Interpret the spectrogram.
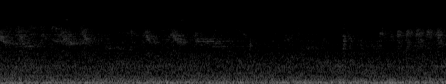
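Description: Faint bird chirps, short high calls repeating every half second or so, over a low steady hum.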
